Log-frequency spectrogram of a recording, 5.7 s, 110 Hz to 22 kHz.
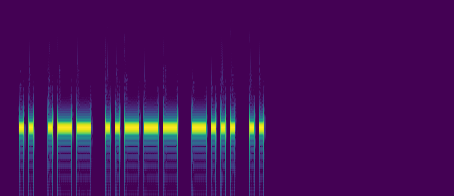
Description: Morse code, heard as a keyed tone, about 20 wpm, 700 Hz. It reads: IW2BI
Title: DXCC-100 Call Signs - 5 Characters - 20wpm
